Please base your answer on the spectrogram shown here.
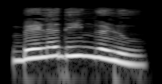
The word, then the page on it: ಬೆಳುದಿಂಗಳ್: beḷudingaḷ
